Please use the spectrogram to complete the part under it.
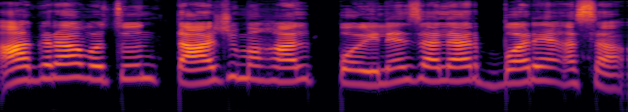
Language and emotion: Goan Konkani, neutral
